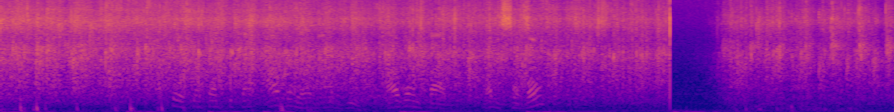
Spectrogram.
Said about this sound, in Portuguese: Vamos recebê-lo com palmas para o Senhor Jesus, e ele vai fazer conforme Deus colocar no coração dele.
